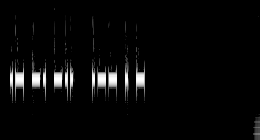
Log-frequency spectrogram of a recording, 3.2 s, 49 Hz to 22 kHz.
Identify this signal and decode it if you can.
Morse code, heard as a keyed tone, about 44 wpm, 700 Hz. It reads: AND WET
